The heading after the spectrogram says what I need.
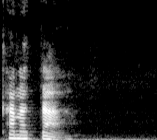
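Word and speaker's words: Canadá: So when you hear the word that we say Canada as the country, they say can like a th sound. So laasa, laapa, panama, canata.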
